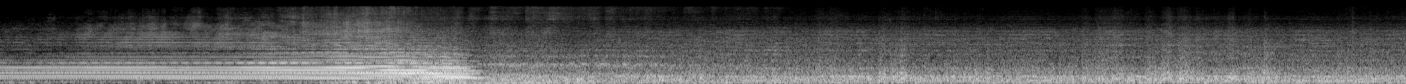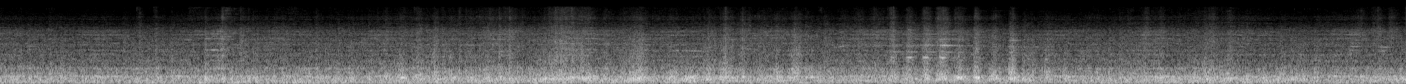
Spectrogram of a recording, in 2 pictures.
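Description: Union Pacific diesel locomotive sounding its multi-chime air horn, one long blast growing louder as it nears and cutting off about four and a half seconds in. Then a coal train's open-top cars roll past close by in a steady rumble with wheel clatter over the rail joints.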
